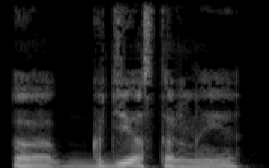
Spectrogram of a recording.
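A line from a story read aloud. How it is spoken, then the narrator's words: Bewildered question. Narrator (Russian): растерянно спросил я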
